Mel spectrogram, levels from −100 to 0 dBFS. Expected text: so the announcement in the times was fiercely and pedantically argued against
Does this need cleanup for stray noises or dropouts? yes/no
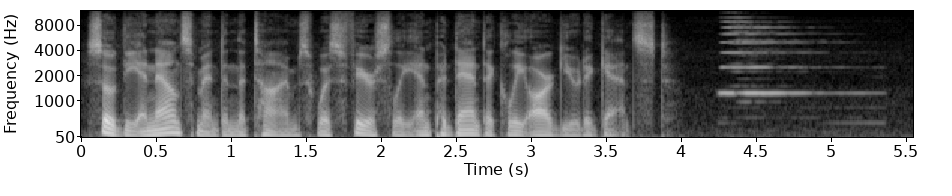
yes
